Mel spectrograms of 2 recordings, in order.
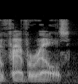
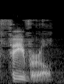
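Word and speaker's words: Faverolles: Village in the singular is thus also favorells not favorable the final s is silent in French were originally bred in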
